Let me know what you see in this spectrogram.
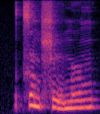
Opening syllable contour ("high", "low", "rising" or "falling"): falling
